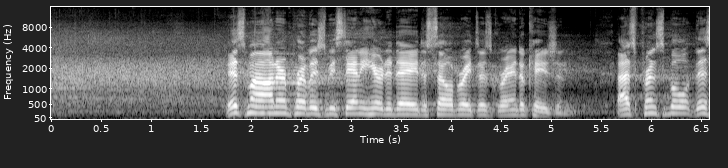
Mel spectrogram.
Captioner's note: applause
